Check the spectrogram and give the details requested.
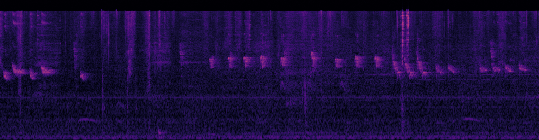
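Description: A small songbird chirping nearby: runs of short, high, quick notes, several a second, in two long series in the second half. A few faint clicks sound under them.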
